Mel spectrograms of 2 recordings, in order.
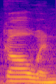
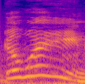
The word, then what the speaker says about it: Gawain: So when we were reading, Sir Gawain, how do they pronounce it in the movie? Gawain? Yeah. They said Gawain, but at school they were like Gawain.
